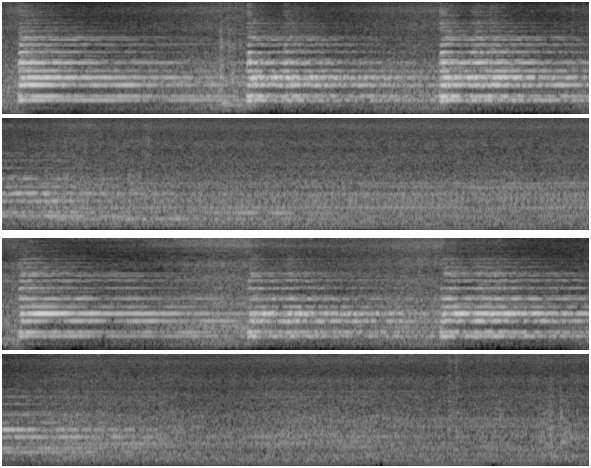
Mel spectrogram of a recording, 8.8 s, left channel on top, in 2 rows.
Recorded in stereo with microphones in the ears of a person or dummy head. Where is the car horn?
45° left (ahead or behind), 8 m; by 3.8 s 85° left, 8.5 m.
